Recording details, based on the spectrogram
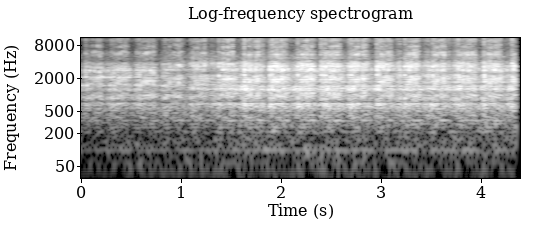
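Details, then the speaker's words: Chrysler Pacifica (crossover) idling: fast, fairly even ticking rattle about three to four a second; pulley bouncing and brown residue around it suggest a shot alternator bearing. "like the alternator bearing is shot and based on the appearance of childish brown stuff around in this area got that pulley bouncing around very well could be"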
